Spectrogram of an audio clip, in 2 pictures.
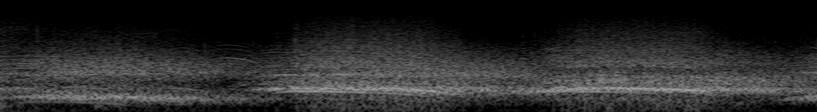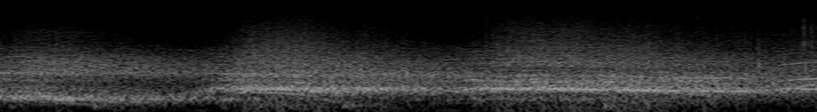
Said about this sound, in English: who up in one of the corners jumped up on one of the railings and started doing the C-A-R-D-S cheer.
